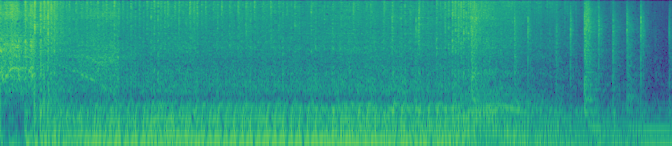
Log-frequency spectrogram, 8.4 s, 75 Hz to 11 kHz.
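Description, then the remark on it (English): A '76 Harley-Davidson FXE chopper motorcycle engine cranks and fires up, settling into a loud, deep, lumpy idle with a steady low rumble and rattling mechanical clatter throughout, before tapering off near the end. “Yeah, it's a 76 FXE. That's a Harley Davidson, in case you didn't pick that up.”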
